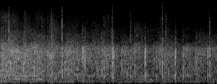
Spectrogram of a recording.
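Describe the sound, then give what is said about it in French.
An audience applauds after a stage show, a loud, continuous patter of many hands with a few sharper individual claps standing out as it goes on. “J'aimerais bien qu'il dise un petit mot sous vos applaudissements.”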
